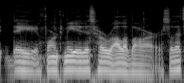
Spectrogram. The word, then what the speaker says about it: Horolovar: this clock and they informed me it is heralavar so that's how you pronounce the name of this clock now you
